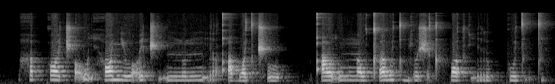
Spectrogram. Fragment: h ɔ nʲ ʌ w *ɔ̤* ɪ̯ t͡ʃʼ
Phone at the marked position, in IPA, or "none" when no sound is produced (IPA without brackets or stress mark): ɔ̰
